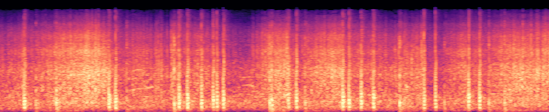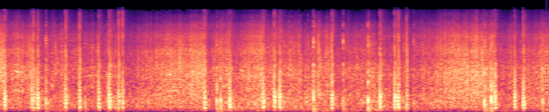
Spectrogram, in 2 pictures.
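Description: Aerial fireworks going off: a rapid run of sharp pops and bangs over a dense crackling hiss that swells every few seconds as the glittering white bursts open.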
